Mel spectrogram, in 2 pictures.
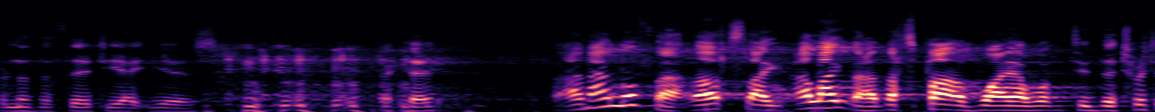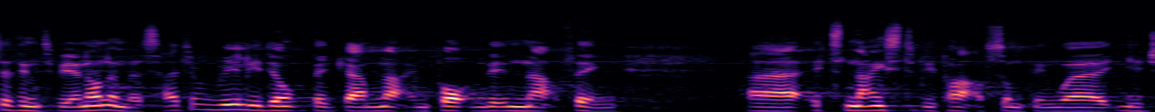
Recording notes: live at The Tabernacle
